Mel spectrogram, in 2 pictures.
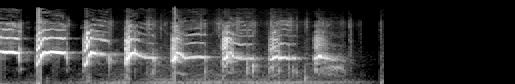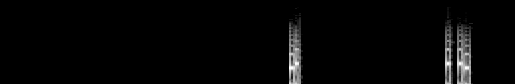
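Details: Jack Russell Terriers at blanket tug-of-war play: a quick run of about eight sharp, high yips, each dropping in pitch, then silence broken by two brief soft clicks.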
